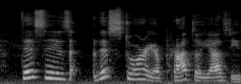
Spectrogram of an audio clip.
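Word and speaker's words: Prawo Jazdy: very beginning you know pronounced the w is a v yada yada was absolutely correct well is that egg on my face this is this story of prato yazi sounds a lot like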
